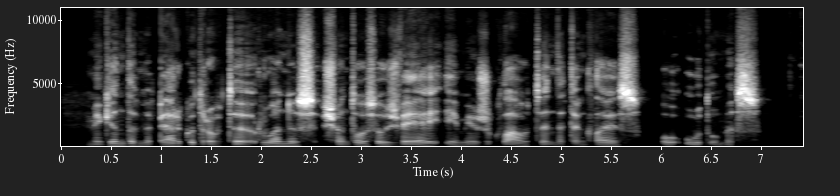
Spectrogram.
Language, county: Lithuanian, Marijampolė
